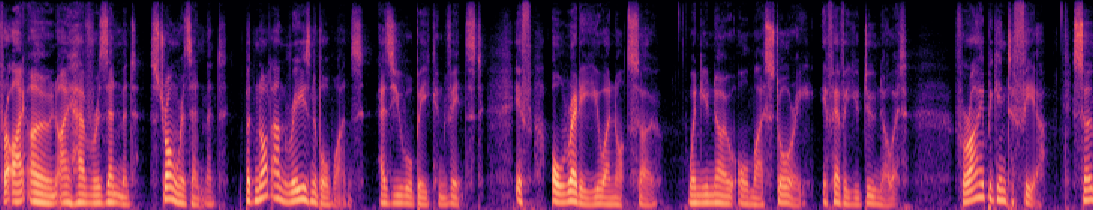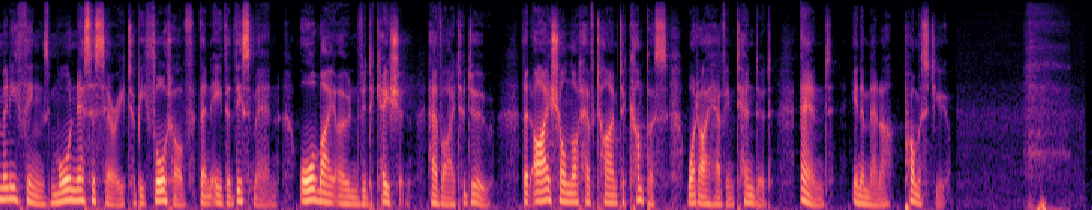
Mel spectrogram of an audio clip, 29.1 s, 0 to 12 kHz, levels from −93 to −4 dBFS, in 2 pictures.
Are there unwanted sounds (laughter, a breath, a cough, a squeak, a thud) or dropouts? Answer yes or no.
yes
